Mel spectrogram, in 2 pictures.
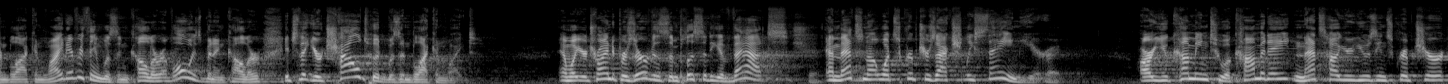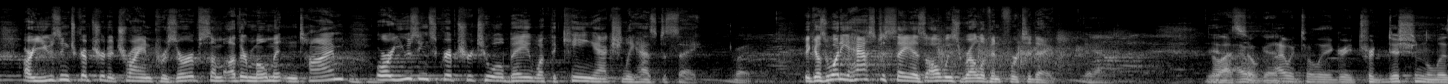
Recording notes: We recorded a live podcast at our Conference.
